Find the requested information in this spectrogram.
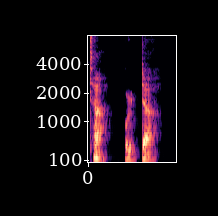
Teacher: two is a very long, inconvenient sound for such a common word. So it just becomes ta or da.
